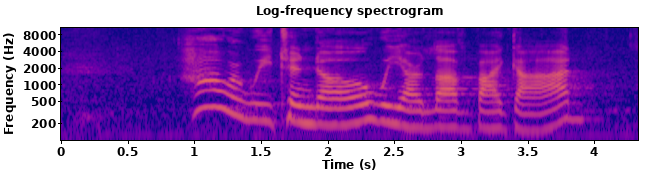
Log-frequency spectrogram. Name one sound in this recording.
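An elderly woman sings into a microphone.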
